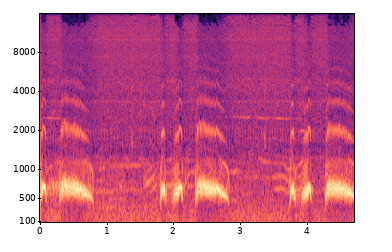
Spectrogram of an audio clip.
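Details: Spotted dove giving lure calls to attract wild doves; long sustained coos alternate with pairs of short notes, three phrases in quick succession over faint background rumble.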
